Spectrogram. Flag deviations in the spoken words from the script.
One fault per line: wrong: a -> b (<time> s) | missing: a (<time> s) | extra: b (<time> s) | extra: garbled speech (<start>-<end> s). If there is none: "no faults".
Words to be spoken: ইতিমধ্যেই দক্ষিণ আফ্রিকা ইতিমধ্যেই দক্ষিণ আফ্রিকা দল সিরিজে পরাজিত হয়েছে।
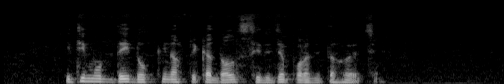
missing: ইতিমধ্যেই দক্ষিণ আফ্রিকা (2.1 s)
